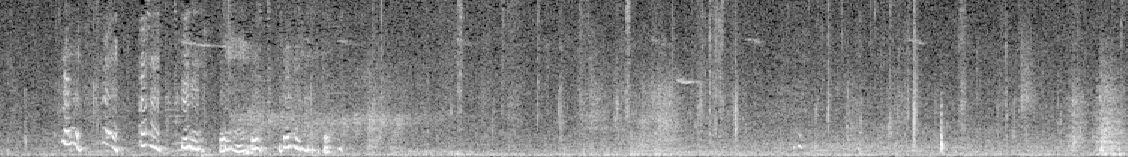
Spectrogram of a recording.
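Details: Four-week-old field trial Labrador Retriever puppies in a garden, taking first steps and eating porridge; a burst of high, wavering whimpers and squeaks in quick succession over the first three seconds, then quieter clicks and rustling.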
